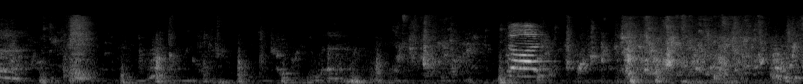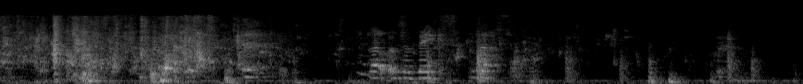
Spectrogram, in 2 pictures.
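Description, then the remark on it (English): Water sloshes and splashes in a bubble bath as a child moves around, with a loud burst of splashing in the middle and a child's voice speaking intermittently. “Lie back and get all your bubbles off.”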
